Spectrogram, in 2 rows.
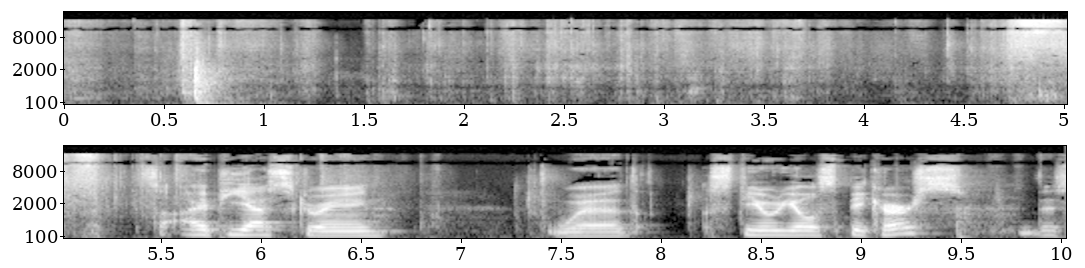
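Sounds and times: packaging rustling and crinkling: 0.0 - 6.7.

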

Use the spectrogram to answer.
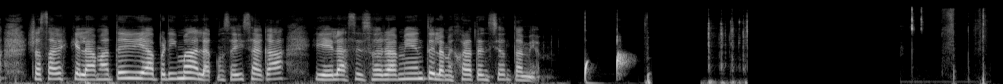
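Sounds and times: blooping pop: 5.8 - 6.6.

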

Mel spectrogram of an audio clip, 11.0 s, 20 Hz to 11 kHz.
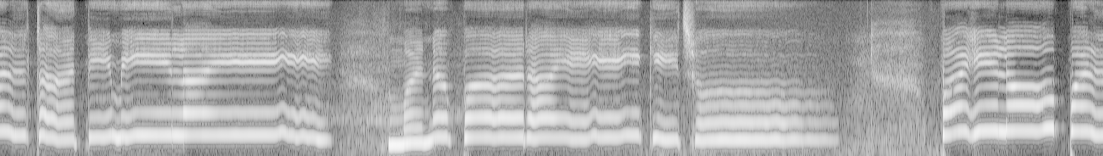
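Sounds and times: woman singing unaccompanied: 0.0 - 8.4, 9.4 - 11.0
woman taking a breath: 3.3 - 3.9, 8.5 - 9.3.

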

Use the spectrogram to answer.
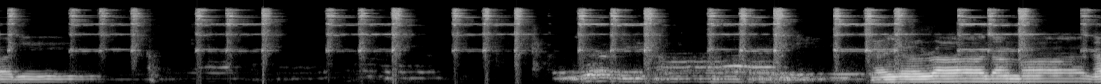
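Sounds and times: hand cymbals clashing: 0.0 - 11.0.

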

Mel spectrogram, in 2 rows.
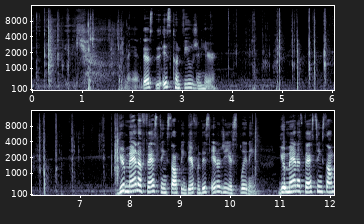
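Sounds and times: cards being shuffled: 0.0 - 2.0, 3.9 - 7.9.

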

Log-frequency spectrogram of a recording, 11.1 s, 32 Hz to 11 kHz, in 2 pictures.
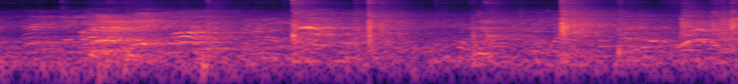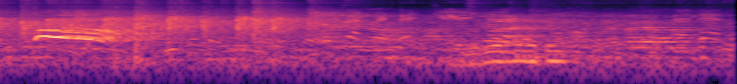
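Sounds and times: loud shout: 5.8 - 6.6.

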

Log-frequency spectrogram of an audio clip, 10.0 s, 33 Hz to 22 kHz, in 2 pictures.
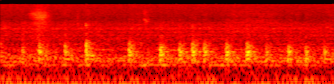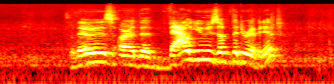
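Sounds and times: stylus tapping on tablet screen: 0.3 - 5.0.

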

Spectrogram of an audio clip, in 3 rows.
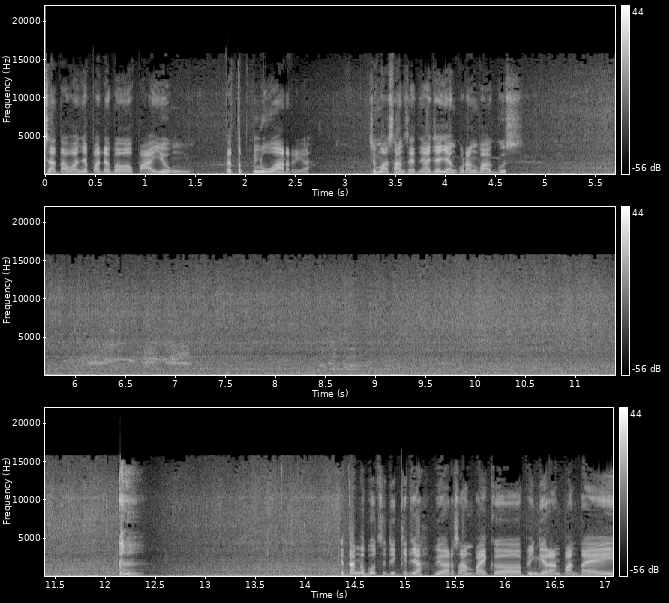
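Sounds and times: motorbike engine and road rumble: 0.0 - 17.0.

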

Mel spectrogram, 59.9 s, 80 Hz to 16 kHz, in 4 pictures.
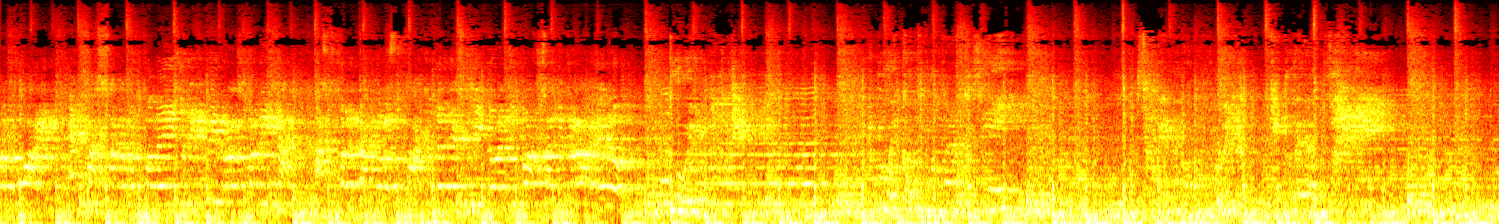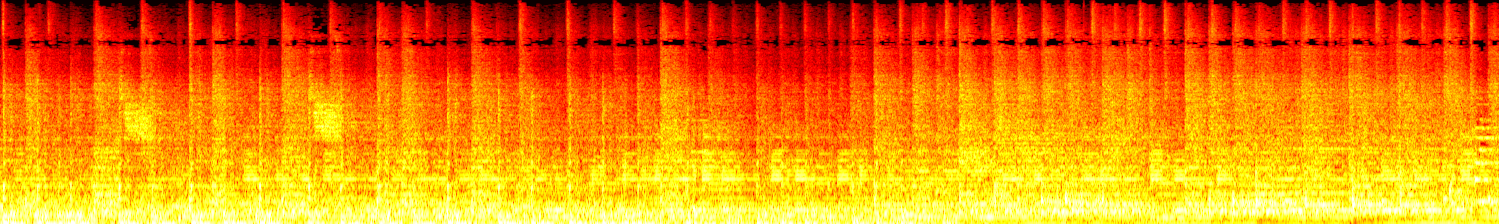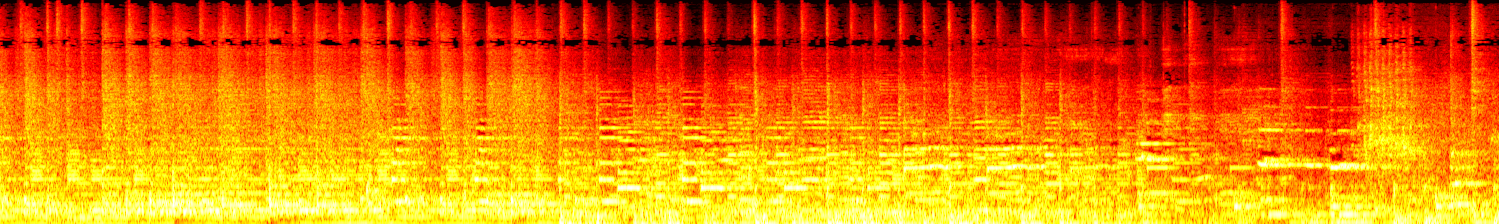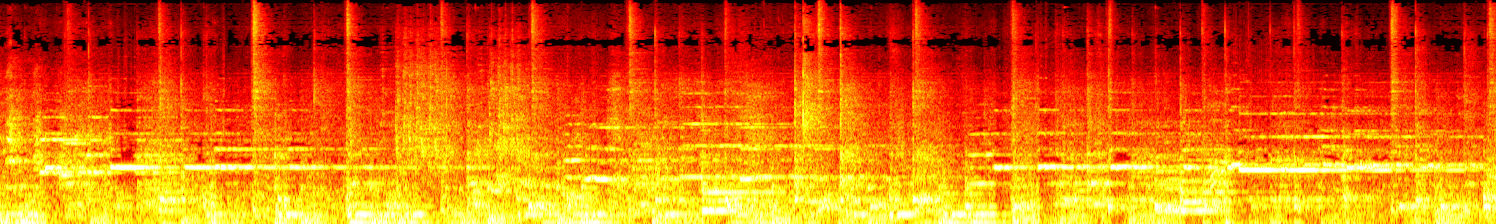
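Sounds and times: drums steady beat: 0.0 - 59.9
wind instrument melody: 1.3 - 11.2, 12.6 - 59.9
light percussion: 37.6 - 59.9.

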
